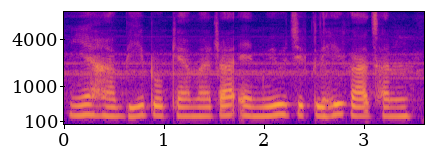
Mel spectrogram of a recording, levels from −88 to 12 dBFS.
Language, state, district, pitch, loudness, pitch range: Nepali, West Bengal, Darjeeling, 205 Hz, -17 LUFS, 200-220 Hz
